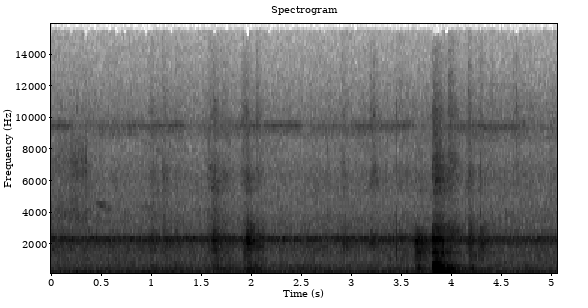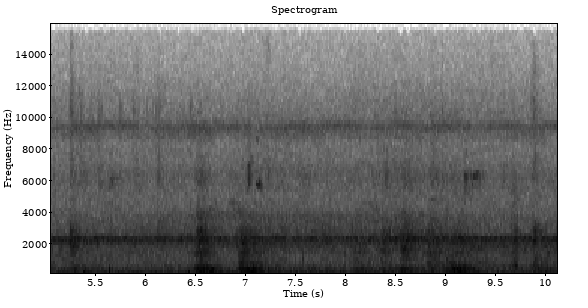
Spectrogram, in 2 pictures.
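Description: A hand softly strokes the fur of a baby monkey.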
